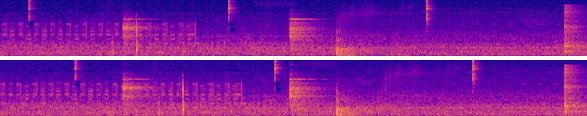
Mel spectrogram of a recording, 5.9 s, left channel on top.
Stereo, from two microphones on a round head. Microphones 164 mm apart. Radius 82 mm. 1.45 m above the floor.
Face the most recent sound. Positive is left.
turn(degrees=-15)  # may be behind; listen again after turning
